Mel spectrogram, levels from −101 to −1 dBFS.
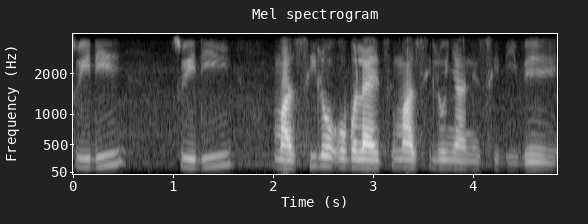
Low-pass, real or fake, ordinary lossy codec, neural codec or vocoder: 3.6 kHz; real; none; none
